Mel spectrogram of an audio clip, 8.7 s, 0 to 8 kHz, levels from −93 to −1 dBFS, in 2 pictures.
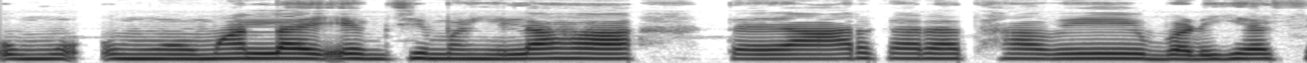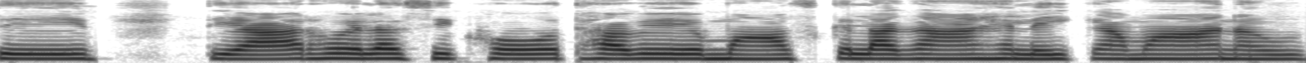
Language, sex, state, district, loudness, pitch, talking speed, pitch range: Chhattisgarhi, female, Chhattisgarh, Korba, -17 LUFS, 220 Hz, 150 wpm, 215-230 Hz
